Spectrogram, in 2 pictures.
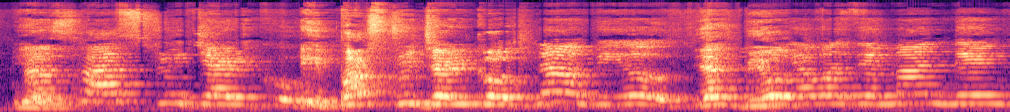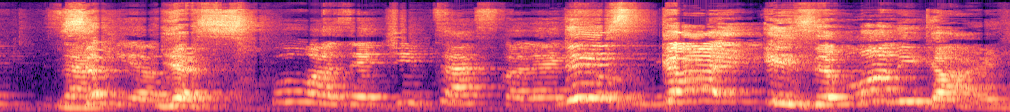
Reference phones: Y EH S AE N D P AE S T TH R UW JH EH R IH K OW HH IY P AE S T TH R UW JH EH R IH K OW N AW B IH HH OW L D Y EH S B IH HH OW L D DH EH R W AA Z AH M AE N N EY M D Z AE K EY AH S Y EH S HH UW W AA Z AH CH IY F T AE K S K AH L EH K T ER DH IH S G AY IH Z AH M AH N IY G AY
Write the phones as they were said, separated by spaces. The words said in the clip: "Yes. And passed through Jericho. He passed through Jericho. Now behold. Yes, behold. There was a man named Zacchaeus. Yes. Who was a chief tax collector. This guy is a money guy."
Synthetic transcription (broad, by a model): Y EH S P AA S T R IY JH EH R IH K OW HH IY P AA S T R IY JH EH R IH K OW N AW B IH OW D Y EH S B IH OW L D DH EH W AA Z AH M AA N N EY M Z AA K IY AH Y EH S HH UW W AA Z AH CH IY P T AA S K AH L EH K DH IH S G AY IH Z AH M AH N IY G AY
